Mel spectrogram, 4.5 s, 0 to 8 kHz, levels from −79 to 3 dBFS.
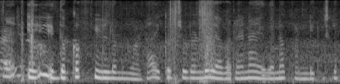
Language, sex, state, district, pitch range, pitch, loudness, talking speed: Telugu, female, Andhra Pradesh, Guntur, 210-240 Hz, 225 Hz, -21 LUFS, 105 wpm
